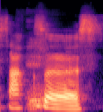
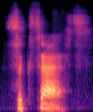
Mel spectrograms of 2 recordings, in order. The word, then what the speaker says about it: success: Biasanya orang Indonesia ngomongnya sucses. Iya. Tapi padahal enggak ada yang perlu disak gitu kan. Iya. Benar. Benar. Benar. Benar. Benar. Benar banget. Benar banget. Sehingga pelafalan yang sebenarnya adalah repeat after me. Success. Suc. Success.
